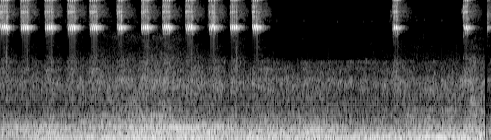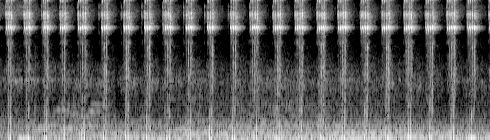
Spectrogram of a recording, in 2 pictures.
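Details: Cricket song of quick high chirps that stops for nearly three seconds, gives a couple of isolated chirps, then resumes louder and faster, over a soft low hum.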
